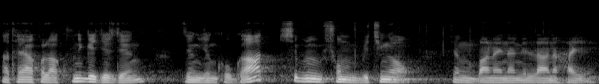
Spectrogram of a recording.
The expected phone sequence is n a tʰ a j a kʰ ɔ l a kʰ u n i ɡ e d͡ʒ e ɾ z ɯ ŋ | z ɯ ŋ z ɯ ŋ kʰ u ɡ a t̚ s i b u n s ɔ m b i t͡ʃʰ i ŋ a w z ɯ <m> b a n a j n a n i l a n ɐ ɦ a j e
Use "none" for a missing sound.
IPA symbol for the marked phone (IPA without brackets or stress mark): ŋ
